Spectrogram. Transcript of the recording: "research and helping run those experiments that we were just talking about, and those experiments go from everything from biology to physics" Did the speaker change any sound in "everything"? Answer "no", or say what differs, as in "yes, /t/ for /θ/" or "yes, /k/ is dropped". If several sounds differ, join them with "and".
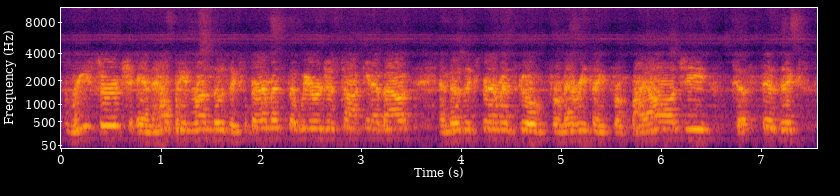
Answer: no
